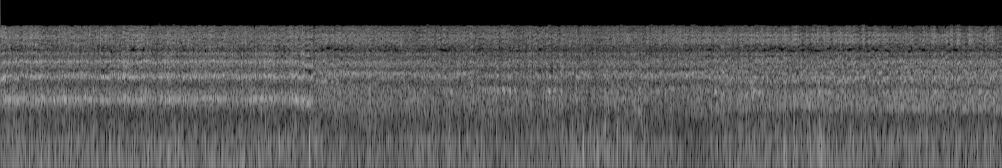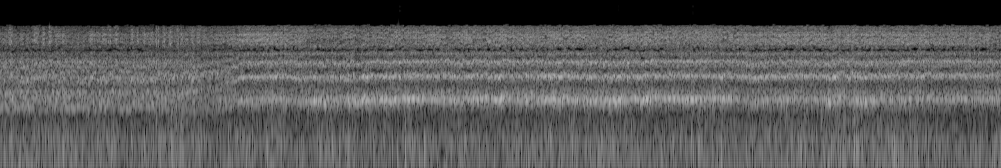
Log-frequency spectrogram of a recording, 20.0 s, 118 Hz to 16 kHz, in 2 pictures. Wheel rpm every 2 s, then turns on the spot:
230, 210, 160, 160, 160, 160, 200, 230, 230, 230.
none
